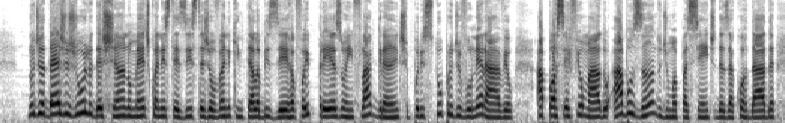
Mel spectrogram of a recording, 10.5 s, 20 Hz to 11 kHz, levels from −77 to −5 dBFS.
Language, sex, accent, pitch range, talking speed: Portuguese, female, Brazilian, 195-235 Hz, 165 wpm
